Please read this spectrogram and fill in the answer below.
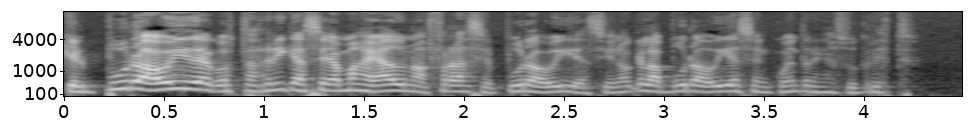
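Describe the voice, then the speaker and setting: The speech races along at a very fast pace. The recording is very clean, with a silent background. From Cuba. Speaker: visiting preacher. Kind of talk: sermon. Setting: church.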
